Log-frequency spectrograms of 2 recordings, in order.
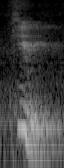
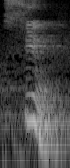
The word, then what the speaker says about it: cue: The next word is Q. C-U-E and Q-U-E-U-E. U-E-U-E. Okay? It's not Sew, though it is started with C, so but we cannot say it like Sew, so we will call it Q only.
